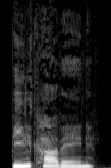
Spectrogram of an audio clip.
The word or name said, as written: bilkaravane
